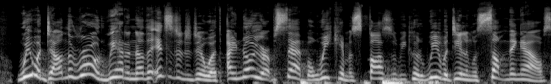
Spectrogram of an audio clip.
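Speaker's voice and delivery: high, loud and hard-pushing defensive tone.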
